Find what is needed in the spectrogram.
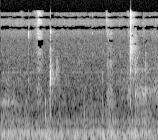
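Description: Pen writing and scratching faintly on paper, with a single sharp click near the end.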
